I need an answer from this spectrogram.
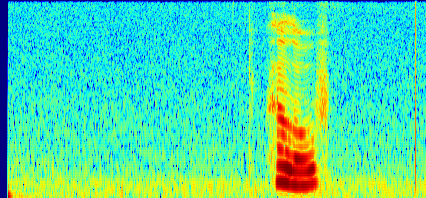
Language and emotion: Russian, neutral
